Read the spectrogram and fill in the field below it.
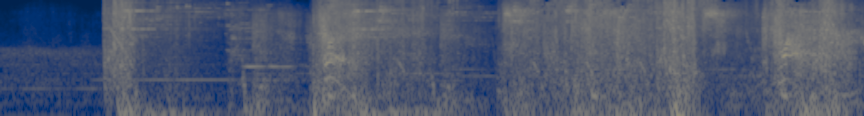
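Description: Magic spells whoosh and burst in a fast fight.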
